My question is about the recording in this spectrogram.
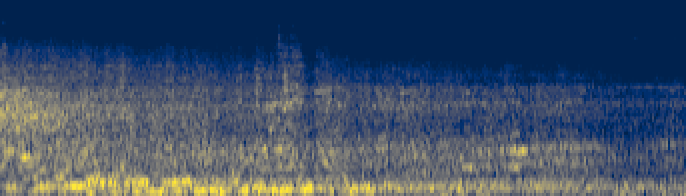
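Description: Fighter jet flying past overhead, its engine noise a broad rush that fades steadily as the aircraft moves away.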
